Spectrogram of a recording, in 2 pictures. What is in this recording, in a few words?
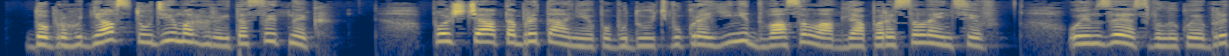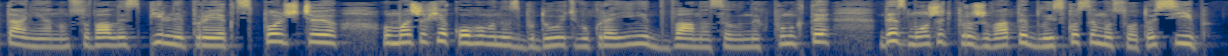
Ukrainian Morning News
